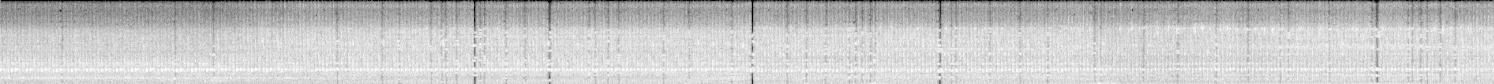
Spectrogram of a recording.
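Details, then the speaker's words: Opel Astra J with a suspected gearbox fault. Over the idle there is a steady high whine with fast, even ticking at about three per second, heard from the right side. Manual transmission noise, source not confirmed. "Bu aracın şanzımanında problem var diye tespit etti aklınızda da şimdi şanzımandaki sesi size göstereceğim"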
